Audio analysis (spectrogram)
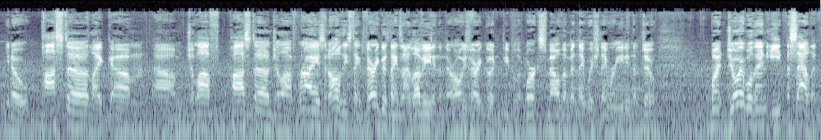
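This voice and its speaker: A man's voice: mid-range voice, fairly quick. A man in his late thirties chatting casually while driving, easygoing and explaining things at length. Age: 30s. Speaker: family vlogger, husband. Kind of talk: casual chat. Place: driving a car. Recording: car road noise behind.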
